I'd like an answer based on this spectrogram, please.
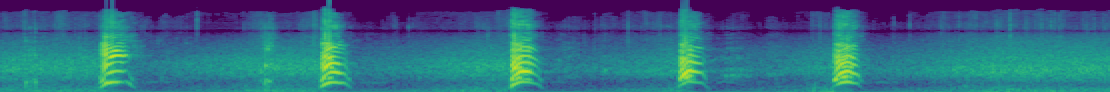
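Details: Sprocker spaniel named Barney barking five times in about five seconds, each bark short and sharp with stacked harmonics, quiet pauses between them and a faint low murmur of background noise.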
